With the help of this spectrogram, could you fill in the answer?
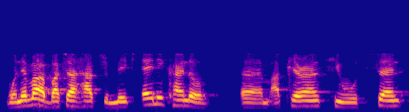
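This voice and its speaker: A man's voice: on the high side, a little fast, phone-quality sound. A middle-aged Nigerian man giving emphatic political commentary as an interview guest, repeating phrases for stress. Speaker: interview guest, media expert.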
